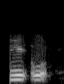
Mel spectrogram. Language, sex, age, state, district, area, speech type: Tamil, female, 30-45, Tamil Nadu, Chennai, urban, conversation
